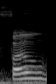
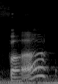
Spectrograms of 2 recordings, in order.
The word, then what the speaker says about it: faux: We have a faux love story, but I think it's pronounced pho, but I know in this case it's supposed to be faux, like fake, so I'm gonna call it a faux love story by Lone Lee.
